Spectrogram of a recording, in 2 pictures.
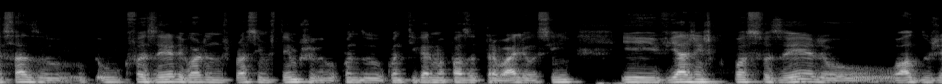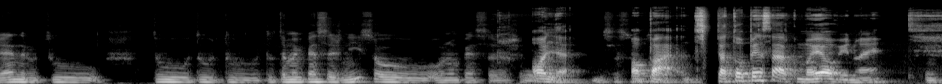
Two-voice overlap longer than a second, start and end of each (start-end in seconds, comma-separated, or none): none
